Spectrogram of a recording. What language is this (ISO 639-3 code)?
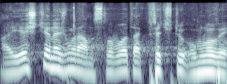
ces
